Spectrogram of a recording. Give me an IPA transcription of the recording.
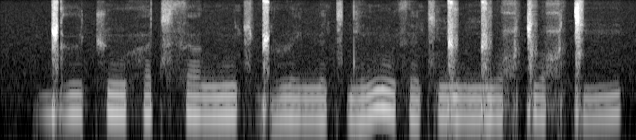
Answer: ɡ͡ǁ ɯ t͡ʃ ũ h ʌ t͡s θ ʌ ŋ ũ t͡s ɡ͡ǁ ɵ ɭ e ŋ ɛ̃ t͡s d ẽ ŋ ũ θ ɛ̃ t͡s ŋ͡ǁ u ŋ͡ǁ u χ ǀ u χ ǀ i

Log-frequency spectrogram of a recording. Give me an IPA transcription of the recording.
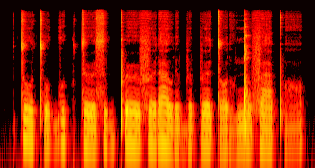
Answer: t o tʼ o ɡʷ ɯ kʷ t ə˞ s ɯ b pʼ ə˞ f œ ɾ a o̯ ɾ ɘ b œ p œ t ɔ ɾ o̤ ŋ͡ǃ o f a pʼ ɔ̤

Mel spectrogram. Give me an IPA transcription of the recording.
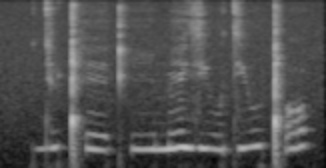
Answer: d y ǃʰ eː kʰ iː m ẽ zʲ uː tʲ uː ǃʼ ɔ

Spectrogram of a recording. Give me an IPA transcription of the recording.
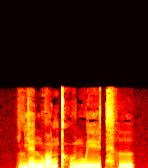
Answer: l j ɛ˥ n w ɑ˧˥ ŋ kʰ u˧˥ n̪ w e˥ ɪ̯ t͡sʰ ɹ̩˥

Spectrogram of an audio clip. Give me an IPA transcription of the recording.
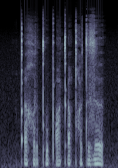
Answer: qʼ i χ ʊ ɾ ʊ kʼ ʊ pʼ ɑ kʼ ə qʰ u t ə z ə

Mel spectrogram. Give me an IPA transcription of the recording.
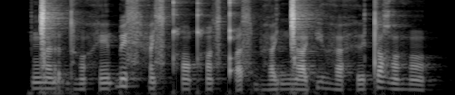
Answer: ŋ͡ǀ ã r dʱ ɔ̃ h ẽ ɓ e s h ã sʲ qʰ ɔ̃ qʰ ɔ̃ s qʼ e s bʱ a j ŋ͡ǀ a pʲ ɔ ɦ a h ɨ t ɔ ʁ ɔ̃ ɦ ɔ̃

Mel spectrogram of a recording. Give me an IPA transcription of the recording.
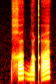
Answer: χ ʌ ɡ͡b o qʼ a

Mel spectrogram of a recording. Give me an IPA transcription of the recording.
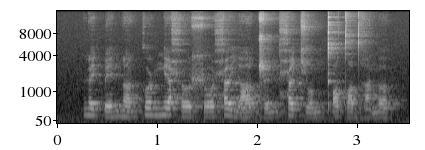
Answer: ɳ e˥ k͡p e˩˧ ŋ ɳ a˩˧ ɳ k o˥ ɳ ŋ e˥ ħ o˩˧ ʂ o˩˧ ħ ə˥ j a˩˧ ɖ͡ʐ ɘ˩˧ ŋ ħ ə˥ t͡ɕ o˩˧ ŋ kʼ ɘ˥ tˤ ɨ˩˧ dʱ a˩˧ ŋ ʌ˩˧

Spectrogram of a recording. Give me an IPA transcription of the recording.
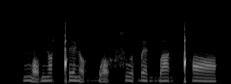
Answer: ŋ ɔ̰ ɡ ɳ ɒ ǃ ɪ ɳ ɔ̰ ɡ͡b ɔ̰ x sʷ ɜ ɓ ɛ ɡ ɡ͡b ɑ ɡ ǃʰ ɒ

